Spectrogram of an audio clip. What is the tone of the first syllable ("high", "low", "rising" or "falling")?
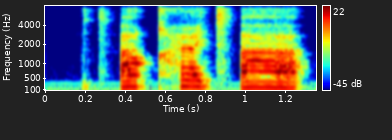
low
